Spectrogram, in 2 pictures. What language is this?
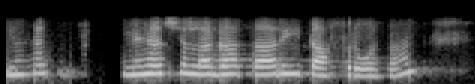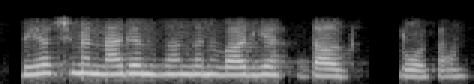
Kashmiri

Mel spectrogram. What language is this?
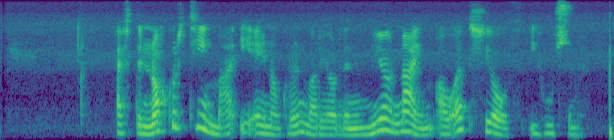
Icelandic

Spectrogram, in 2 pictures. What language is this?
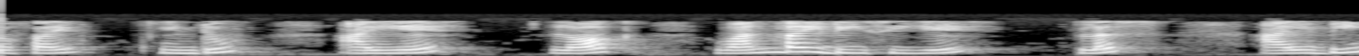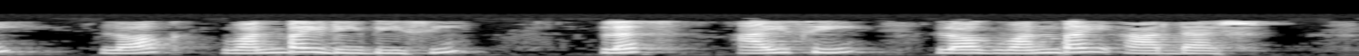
Telugu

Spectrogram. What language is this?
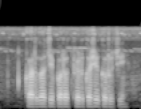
Marathi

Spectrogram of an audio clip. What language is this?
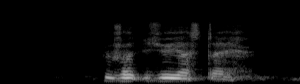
Kalasha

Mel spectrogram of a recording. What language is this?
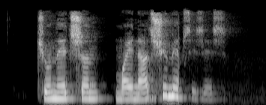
Mari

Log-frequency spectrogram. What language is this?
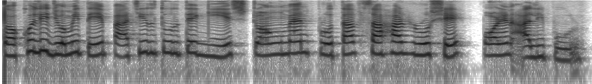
Bangla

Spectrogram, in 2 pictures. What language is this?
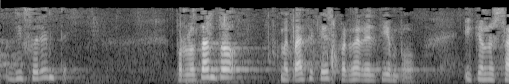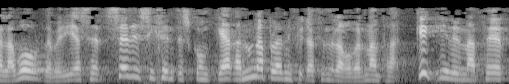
Spanish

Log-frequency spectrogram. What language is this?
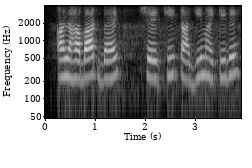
Marathi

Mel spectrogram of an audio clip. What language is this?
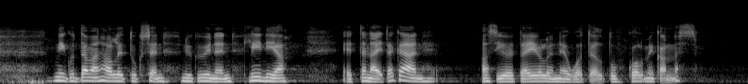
Finnish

